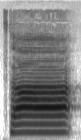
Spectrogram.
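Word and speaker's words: ث: জিহ্বার আগা উপরে দুই দাঁতের আগায় লাগান, লাগিয়ে নরম করে হালকা বাতাস বের করে উচ্চারণ করেন এক আলিফ টান দিয়ে। সা সা সা।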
